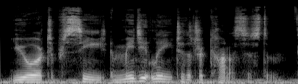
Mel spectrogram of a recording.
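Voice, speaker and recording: An actor playing a genial senior admiral in a science fiction audio drama, measured and formal, sounding a little away from the mic. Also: male voice, fairly low pitch, recorded from a distance, slight background noise, natural voice. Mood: formal, briefing. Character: genial, senior male admiral, chatty then businesslike.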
